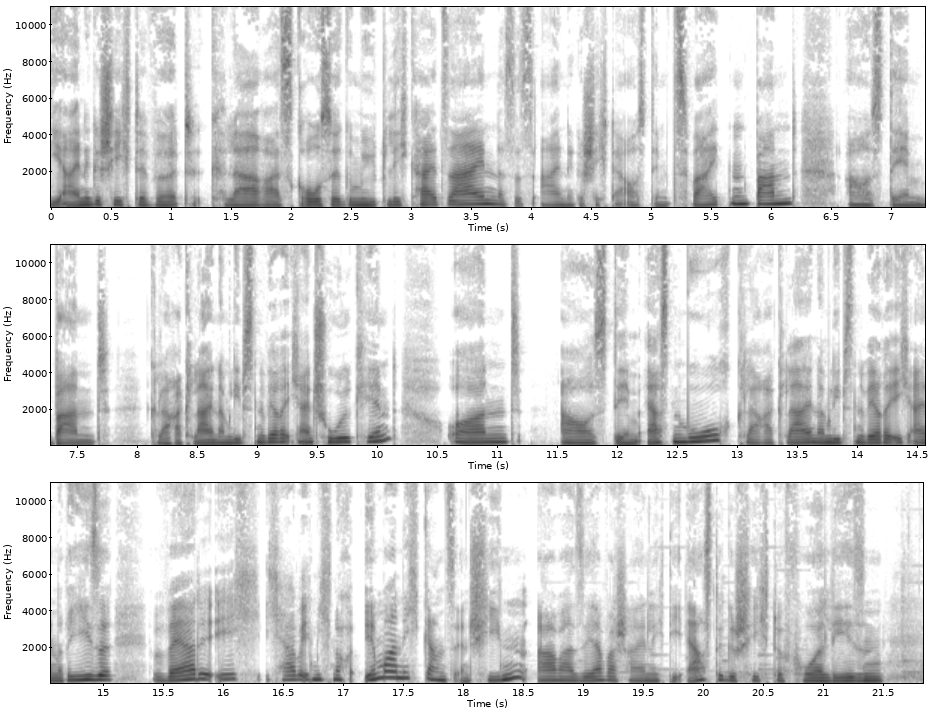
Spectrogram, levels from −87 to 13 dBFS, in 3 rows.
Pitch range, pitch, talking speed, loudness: 160-205 Hz, 180 Hz, 155 wpm, -21 LUFS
